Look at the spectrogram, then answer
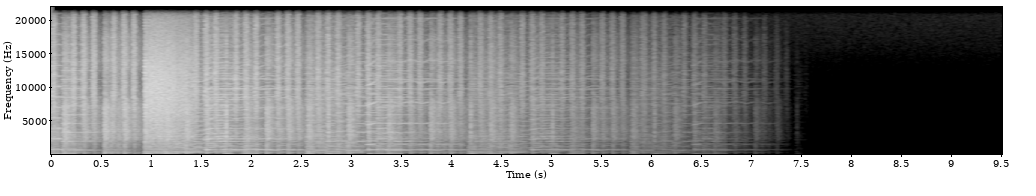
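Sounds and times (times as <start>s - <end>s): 
victory fanfare: 0.0s - 7.0s.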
